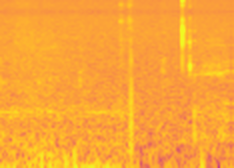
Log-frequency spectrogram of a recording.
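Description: A pause in the narration: a steady low hum with a few faint, isolated clicks.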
